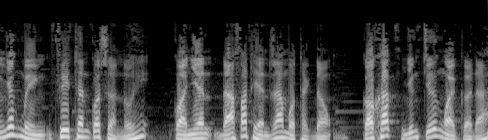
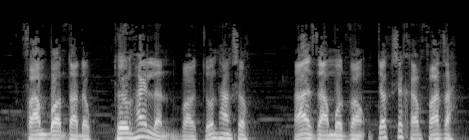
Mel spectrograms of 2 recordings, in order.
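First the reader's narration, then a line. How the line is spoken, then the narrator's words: Muttering. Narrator (Vietnamese): Trường Hận lẩm bẩm nói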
